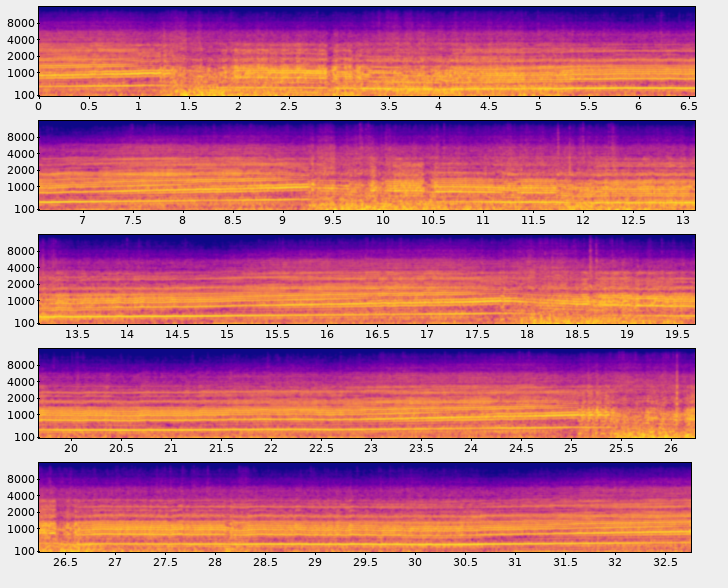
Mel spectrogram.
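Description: Dwarf race car's motorcycle-derived engine running hard at high revs, heard from inside the car. Its pitch dips briefly with a rougher burst of noise about every eight seconds as the driver lifts for the turns, then climbs steadily again down each straight, lap after lap, four times.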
